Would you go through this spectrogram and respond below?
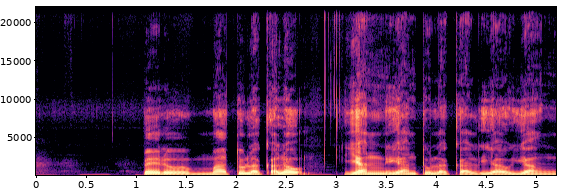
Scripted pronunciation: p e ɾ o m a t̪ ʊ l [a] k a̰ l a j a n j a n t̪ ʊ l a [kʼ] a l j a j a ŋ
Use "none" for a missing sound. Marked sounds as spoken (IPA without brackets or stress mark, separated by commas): a, k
